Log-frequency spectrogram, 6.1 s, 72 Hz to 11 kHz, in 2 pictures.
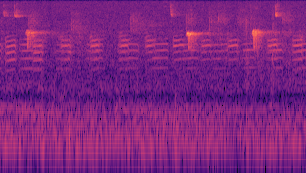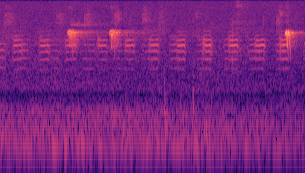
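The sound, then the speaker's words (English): A wild bird, its song sounding almost like that of bird 258, sings in repeated short, high, bright chirps at an uneven pace, set over a constant, dense low rumble of background noise. “The wild bird sounds almost like 258.”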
